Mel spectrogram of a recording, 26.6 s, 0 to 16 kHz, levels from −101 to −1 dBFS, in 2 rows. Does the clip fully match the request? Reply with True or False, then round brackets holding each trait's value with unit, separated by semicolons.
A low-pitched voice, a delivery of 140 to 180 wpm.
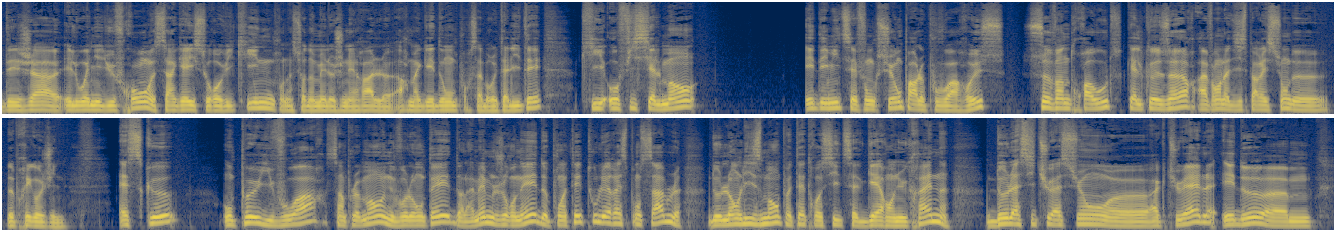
True (115 Hz; 160 wpm)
